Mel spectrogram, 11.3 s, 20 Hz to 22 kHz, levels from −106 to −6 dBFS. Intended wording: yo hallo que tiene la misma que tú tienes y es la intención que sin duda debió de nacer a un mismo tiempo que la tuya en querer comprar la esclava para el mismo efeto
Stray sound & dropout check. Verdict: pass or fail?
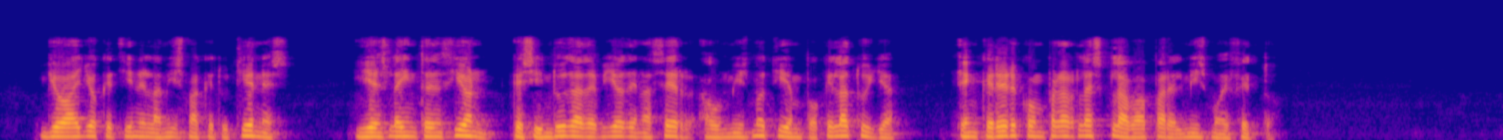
pass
